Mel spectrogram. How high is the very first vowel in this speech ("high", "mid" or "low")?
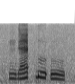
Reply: low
